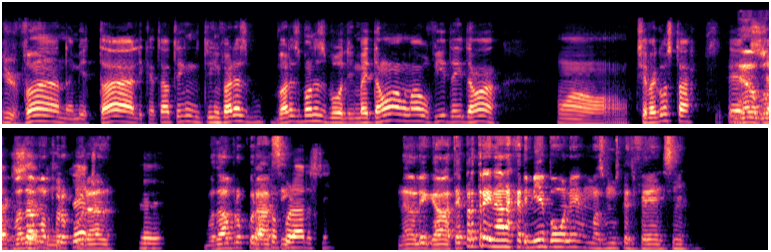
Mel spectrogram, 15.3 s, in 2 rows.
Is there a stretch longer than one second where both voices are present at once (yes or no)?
yes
